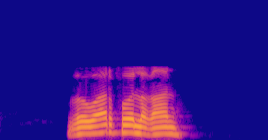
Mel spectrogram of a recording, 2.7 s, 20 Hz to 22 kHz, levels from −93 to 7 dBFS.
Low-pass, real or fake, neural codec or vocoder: 3.6 kHz; real; none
